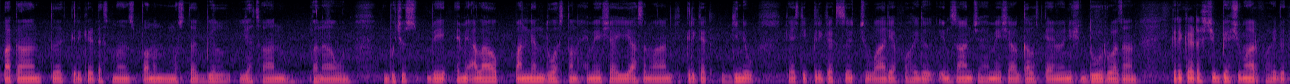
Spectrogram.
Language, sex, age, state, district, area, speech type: Kashmiri, male, 18-30, Jammu and Kashmir, Kulgam, rural, spontaneous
